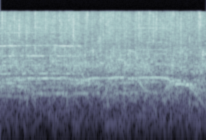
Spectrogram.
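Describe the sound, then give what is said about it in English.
A live audience at Largo in Los Angeles cheers and applauds, making a loud, unbroken roar of clapping mixed with shouts and cheers that stays at full strength throughout. “Hello, people of Earth! Hello, people of Los Angeles!”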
